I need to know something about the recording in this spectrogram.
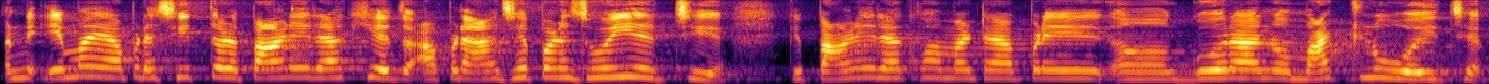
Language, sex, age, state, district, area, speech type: Gujarati, female, 18-30, Gujarat, Rajkot, urban, spontaneous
